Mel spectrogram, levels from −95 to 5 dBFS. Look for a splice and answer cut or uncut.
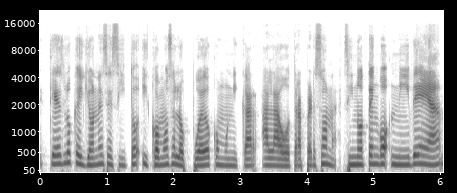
cut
